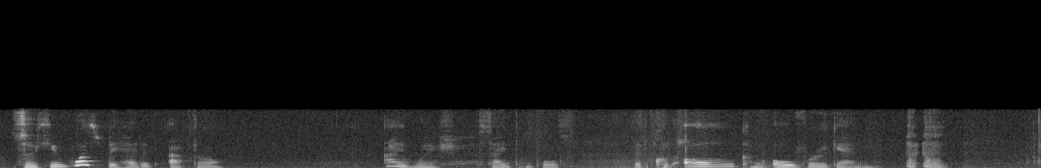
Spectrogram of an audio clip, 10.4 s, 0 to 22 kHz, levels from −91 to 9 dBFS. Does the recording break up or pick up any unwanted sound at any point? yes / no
yes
